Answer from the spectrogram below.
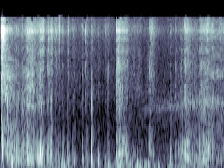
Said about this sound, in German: was ihr im Hintergrund hört, sind meine Schritte im Schnee meine Schritte im Wald.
